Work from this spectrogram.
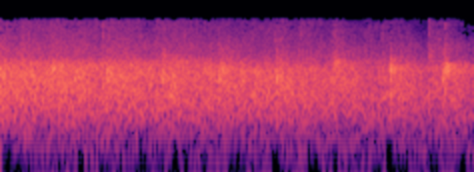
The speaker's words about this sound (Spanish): Oh, démosle ese aplauso fuerte al Señor.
